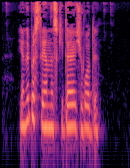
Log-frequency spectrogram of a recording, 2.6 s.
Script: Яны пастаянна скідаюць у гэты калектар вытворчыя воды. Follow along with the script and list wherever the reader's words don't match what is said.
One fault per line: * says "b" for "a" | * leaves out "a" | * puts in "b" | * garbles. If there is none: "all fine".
* leaves out "гэты калектар вытворчыя"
